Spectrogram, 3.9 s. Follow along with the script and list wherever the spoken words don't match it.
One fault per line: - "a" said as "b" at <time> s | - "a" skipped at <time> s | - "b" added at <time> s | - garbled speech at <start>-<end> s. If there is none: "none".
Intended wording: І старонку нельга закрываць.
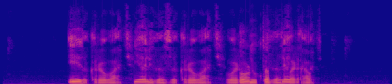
- "старонку" said as "закрываць" at 0.8 s
- garbled speech at 2.3-3.2 s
